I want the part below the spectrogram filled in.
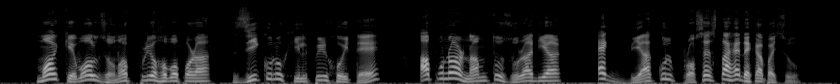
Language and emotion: Assamese, angry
